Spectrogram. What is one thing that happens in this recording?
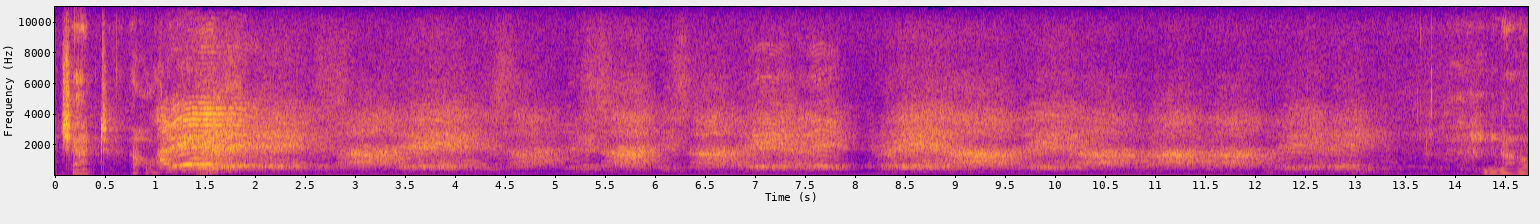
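A crowd cheers and chants loudly.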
